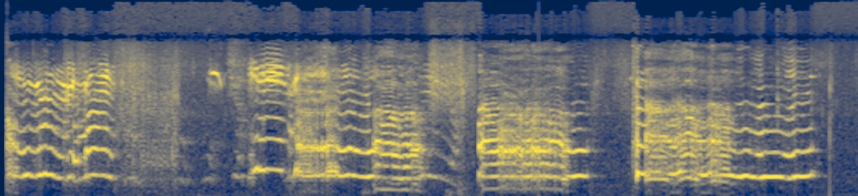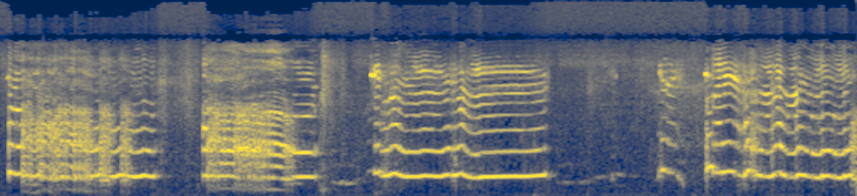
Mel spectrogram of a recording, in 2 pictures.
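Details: Female basset hound vocalizing as she chews on her tail, which she does every time; wavering, moaning howls come in repeated bursts of one to two seconds, separated by short pauses.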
